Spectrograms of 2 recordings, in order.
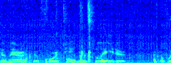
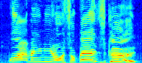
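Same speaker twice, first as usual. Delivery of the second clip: high, very loud heckler's yell; mock a stranger's full-volume heckle; imitated yelling; 18 dB louder than usual. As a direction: holler up at a painter on a ladder.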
